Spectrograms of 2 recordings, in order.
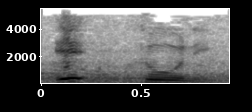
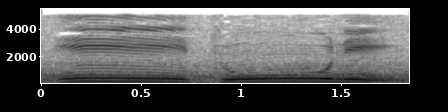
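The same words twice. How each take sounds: First: A glottal stop is pronounced after the first vowel. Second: The glottal stop becomes a long ee vowel. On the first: The speaker calls it wrong. "ما تقول ائتوني، لا تنطق بالهمزة" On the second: The speaker calls it right. "عندما تبتدي بها تقول ائتوني"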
